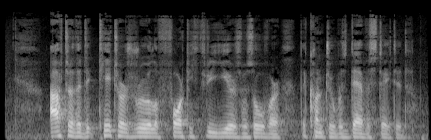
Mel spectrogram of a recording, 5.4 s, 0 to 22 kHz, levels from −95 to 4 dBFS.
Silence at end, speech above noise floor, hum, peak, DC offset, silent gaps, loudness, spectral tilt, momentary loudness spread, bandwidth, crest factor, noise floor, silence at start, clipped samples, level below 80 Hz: 0.1 s; 24 dB; none; 0 dBFS; under 0.1%; none; -21 LUFS; -6 dB/octave; 11 LU; 14.5 kHz; 22 dB; -45 dBFS; 0.2 s; under 0.1%; -50 dBFS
